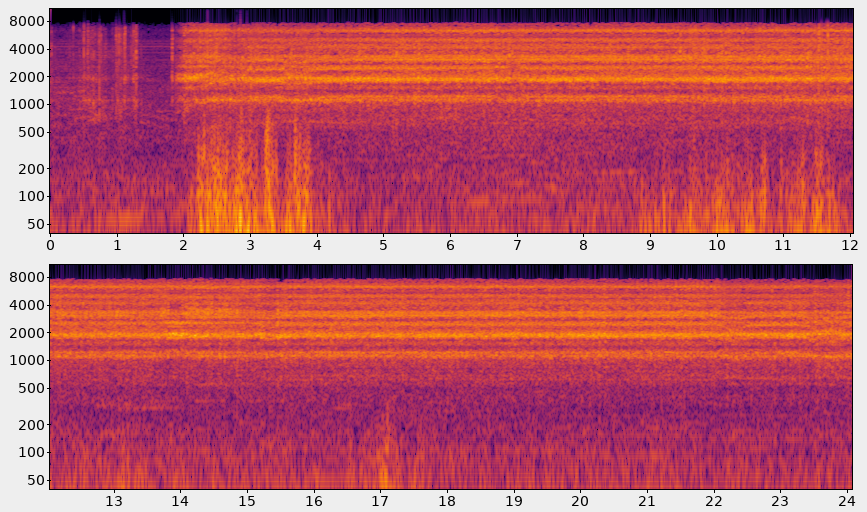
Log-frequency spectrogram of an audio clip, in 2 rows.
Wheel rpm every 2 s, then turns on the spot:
20, 130, 160, 160, 160, 160, 160, 160, 160, 160, 160, 160.
none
